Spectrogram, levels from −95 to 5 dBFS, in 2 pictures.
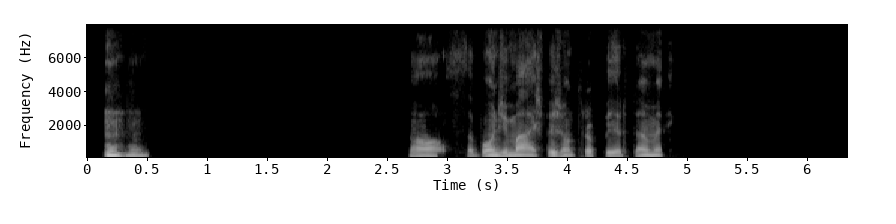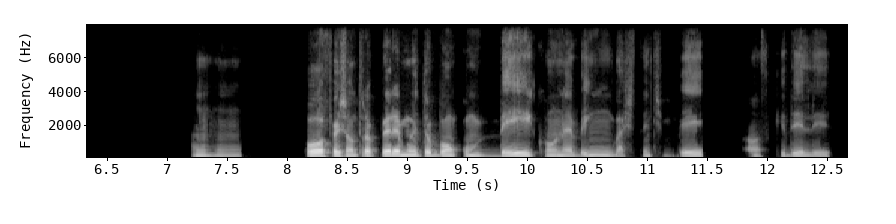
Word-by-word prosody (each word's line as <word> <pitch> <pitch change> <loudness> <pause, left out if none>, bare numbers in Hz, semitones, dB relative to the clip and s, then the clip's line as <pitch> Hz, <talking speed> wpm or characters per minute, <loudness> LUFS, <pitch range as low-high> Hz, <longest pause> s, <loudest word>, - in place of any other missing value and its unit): Uhum. 110 -2 -8 2.2
Nossa, 95 -1 -18
bom 90 0 -11
demais 90 -2 -12
feijão 85 -2 -15
tropeiro 85 +1 -18
também. 90 -2 -14 2.4
Uhum, 105 -4 -8 0.6
pô, 125 +2 +9
feijão 110 -3 +2
tropeiro 120 +1 +5
é - - +4
muito 120 +4 +2
bom 110 -2 +1
com 110 -3 -4
bacon, 110 +6 0
né, 105 -1 -3
bem 110 +2 -5
bastante 105 +2 -14
bacon, 100 +2 -3 0.4
nossa, 115 0 -15
que 110 - -15
delícia, 100 -4 -7
105 Hz, 110 wpm, -21 LUFS, 95-115 Hz, 2.4 s, pô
